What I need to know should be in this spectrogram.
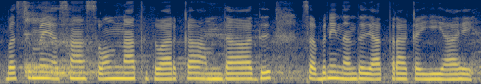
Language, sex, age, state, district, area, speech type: Sindhi, female, 30-45, Gujarat, Junagadh, urban, spontaneous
